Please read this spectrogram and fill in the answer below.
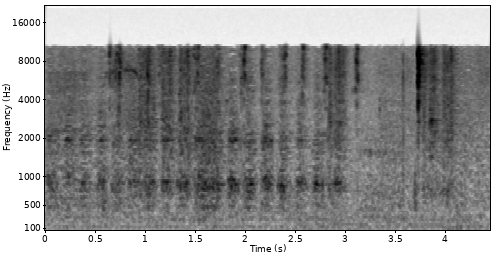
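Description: Newfoundland dog panting in a quick, even rhythm that dies away about three seconds in, followed by a single sharp click near the end.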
